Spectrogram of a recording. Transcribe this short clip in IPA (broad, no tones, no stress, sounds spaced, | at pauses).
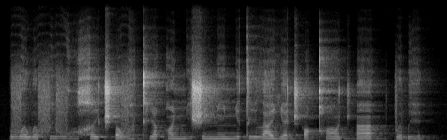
v ə w ə f i v ɔ̤ χ i t͡ʃʼ ʌ v a̤ kʰ i q ɔ̃ ɲ i̤ ʃ ʌ ɲ ĩ ɲ e t i l a ʎ a t͡ʃʼ ɔ qʰ ɔ̃ t͡ʃʼ ã | p ɘ ɓ e̤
